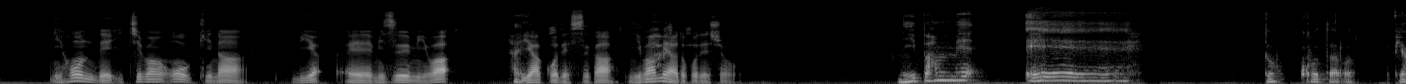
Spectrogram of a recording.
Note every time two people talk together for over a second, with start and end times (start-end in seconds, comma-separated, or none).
none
